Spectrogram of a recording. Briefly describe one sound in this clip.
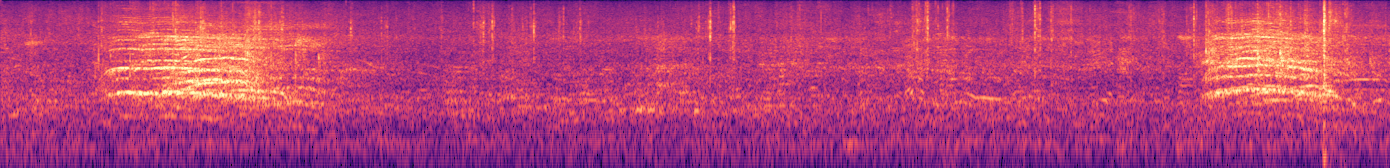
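A puzzle cube clicks rapidly as it is twisted.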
